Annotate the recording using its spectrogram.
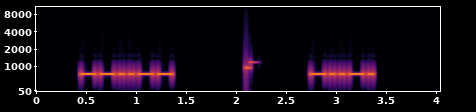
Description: Morse code, heard as a keyed tone, about 25 wpm, 700 Hz. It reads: , /
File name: Single Punctuation-Prosign - Rapid-Fire - 25wpm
